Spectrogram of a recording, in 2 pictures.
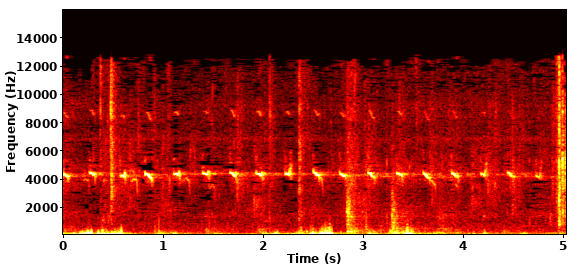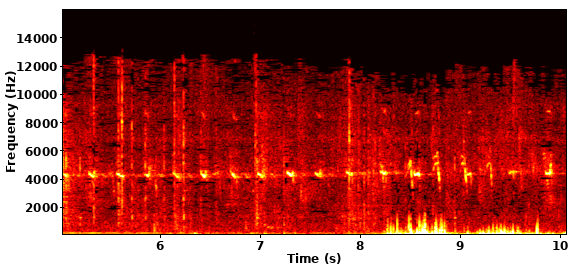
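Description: Ducklings peeping steadily, short high peeps about three or four a second, over knocks and clanks from an aluminium telescopic ladder being climbed. A louder low rumble comes near the end.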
